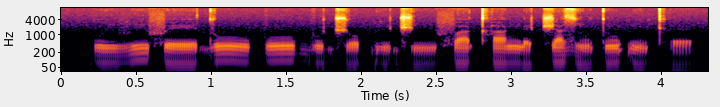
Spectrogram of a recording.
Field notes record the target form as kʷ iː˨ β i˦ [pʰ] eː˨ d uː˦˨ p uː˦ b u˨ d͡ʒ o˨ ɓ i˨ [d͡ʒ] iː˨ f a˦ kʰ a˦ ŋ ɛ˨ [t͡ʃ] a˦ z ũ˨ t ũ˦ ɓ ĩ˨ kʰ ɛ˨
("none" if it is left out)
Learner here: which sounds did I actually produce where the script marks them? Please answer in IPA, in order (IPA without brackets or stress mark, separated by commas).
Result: f, d͡ʒ, t͡ʃ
